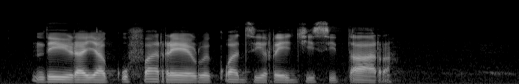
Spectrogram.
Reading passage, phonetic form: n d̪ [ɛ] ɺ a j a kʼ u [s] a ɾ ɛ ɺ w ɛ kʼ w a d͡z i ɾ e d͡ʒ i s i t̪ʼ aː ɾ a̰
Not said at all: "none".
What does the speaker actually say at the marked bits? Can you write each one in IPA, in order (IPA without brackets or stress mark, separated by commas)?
i, f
